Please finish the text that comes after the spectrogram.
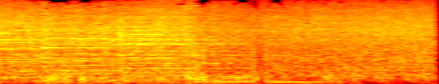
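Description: Loud, dense rushing noise of heavy rain and strong wind gusts in Manila roars continuously, with a brief dip as a gust shifts.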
